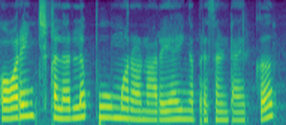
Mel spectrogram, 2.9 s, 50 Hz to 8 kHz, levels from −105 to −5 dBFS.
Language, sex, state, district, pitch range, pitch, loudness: Tamil, female, Karnataka, Bangalore, 195-250 Hz, 220 Hz, -19 LUFS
